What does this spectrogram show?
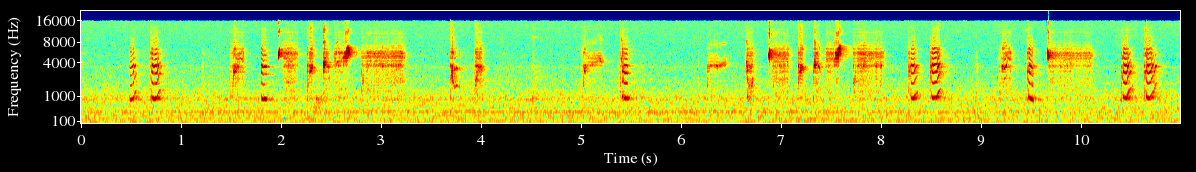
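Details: Indoor pet Pacific parrotlet's distinctive sleepy self-talk: eleven seconds of loose chatter, clusters of scratchy squeaks and short whistles separated by brief pauses, some notes dipping lower and softer, steady low hum throughout.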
